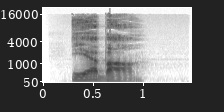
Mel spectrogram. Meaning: 1. respectable 2. honorable; reputable
- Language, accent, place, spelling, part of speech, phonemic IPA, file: German, Germany, Berlin, ehrbar, adjective, /ˈeːɐ̯baːɐ̯/, De-ehrbar.ogg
